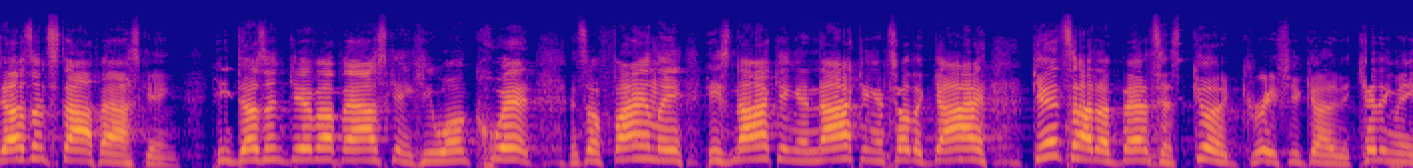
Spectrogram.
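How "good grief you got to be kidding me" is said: angry, upset, fed-up voice. Acting out the woken neighbor in a parable: imitating an angry, upset neighbor. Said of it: "he's all angry and he's upset".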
